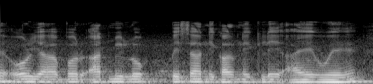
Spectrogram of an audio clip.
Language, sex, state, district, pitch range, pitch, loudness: Hindi, male, Meghalaya, West Garo Hills, 115-125 Hz, 120 Hz, -14 LUFS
